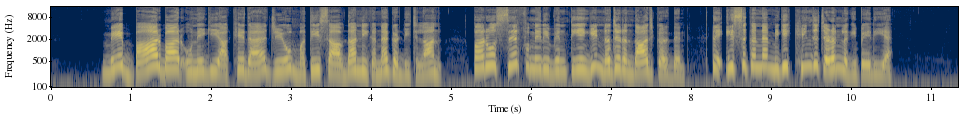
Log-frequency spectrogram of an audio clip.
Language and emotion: Dogri, angry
